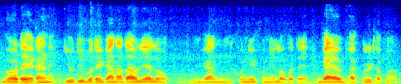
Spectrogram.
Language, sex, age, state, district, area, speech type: Assamese, male, 18-30, Assam, Lakhimpur, rural, spontaneous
